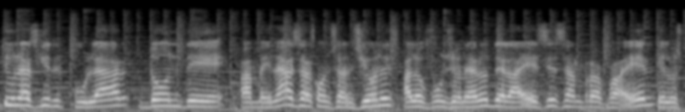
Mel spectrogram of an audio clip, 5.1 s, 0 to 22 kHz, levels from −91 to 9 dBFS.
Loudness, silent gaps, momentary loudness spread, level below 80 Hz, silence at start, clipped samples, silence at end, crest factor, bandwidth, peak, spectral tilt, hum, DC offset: -15 LUFS; none; 4 LU; -42 dBFS; 0 s; under 0.1%; 0 s; 14 dB; 15 kHz; 0 dBFS; -5.5 dB/octave; none; under 0.1%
